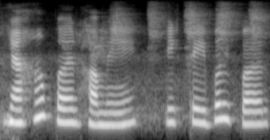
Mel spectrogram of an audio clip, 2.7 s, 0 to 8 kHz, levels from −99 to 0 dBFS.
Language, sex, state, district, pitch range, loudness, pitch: Hindi, female, Madhya Pradesh, Dhar, 240-280 Hz, -16 LUFS, 265 Hz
